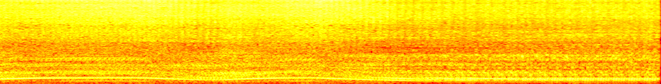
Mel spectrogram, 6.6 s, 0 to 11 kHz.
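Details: 6D17 diesel after an injection pump plunger replacement for hard starting: it idles steadily, revs up and down twice, then settles into a smooth, even idle. Normal.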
